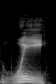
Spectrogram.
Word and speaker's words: Oui: had a magazine called We. Oh. Well, I couldn't pronounce it. I think I called it Oi or Owie or Ouie. something. Ouie, Yeah, it was people call it. OUI. Which is we.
